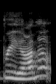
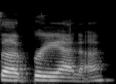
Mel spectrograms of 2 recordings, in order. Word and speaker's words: Brianna: Dispens is is it Briana or is it Brianna? I just want to make sure I'm pronouncing your name correctly. It's okay. No, it's Brianna.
